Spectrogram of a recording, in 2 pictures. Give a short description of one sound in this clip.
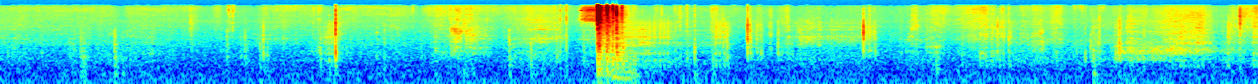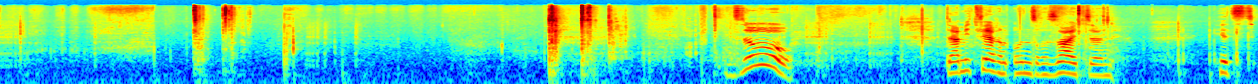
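Paper pages rustle and flip close by.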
